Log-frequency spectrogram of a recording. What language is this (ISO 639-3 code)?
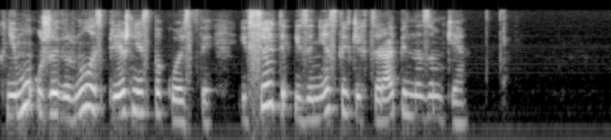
rus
